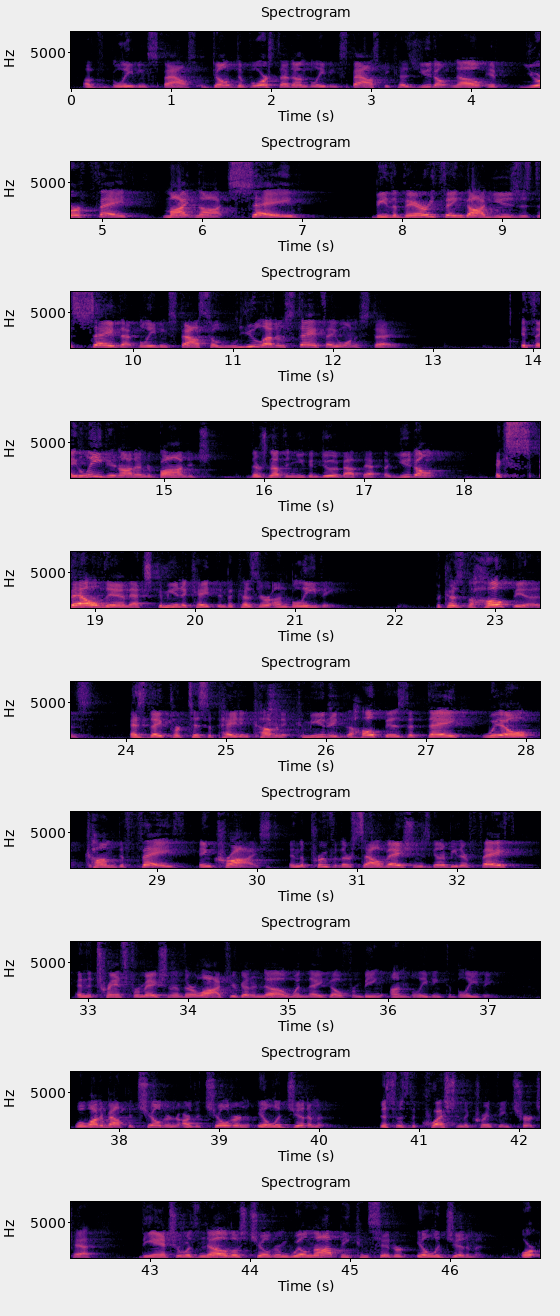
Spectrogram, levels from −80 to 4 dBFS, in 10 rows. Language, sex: English, male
